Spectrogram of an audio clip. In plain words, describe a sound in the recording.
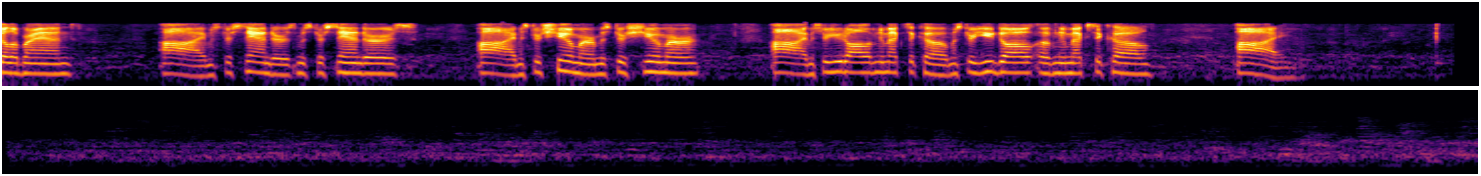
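A crowd of men and women murmurs and chats in a large echoing hall.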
